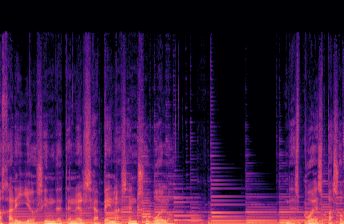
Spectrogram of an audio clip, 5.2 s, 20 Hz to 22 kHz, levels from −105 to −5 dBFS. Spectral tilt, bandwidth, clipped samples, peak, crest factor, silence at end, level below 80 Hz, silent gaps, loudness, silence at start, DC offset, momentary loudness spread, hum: -7.5 dB/octave; 12 kHz; under 0.1%; -8 dBFS; 16 dB; 0 s; -46 dBFS; none; -24 LUFS; 0 s; under 0.1%; 14 LU; none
